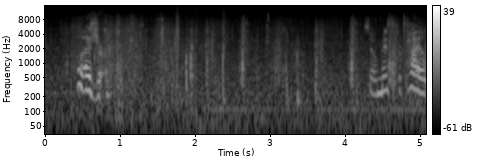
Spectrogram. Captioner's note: footstep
